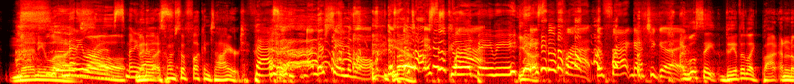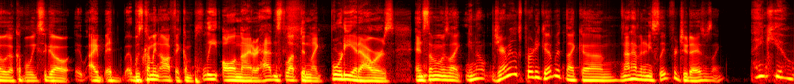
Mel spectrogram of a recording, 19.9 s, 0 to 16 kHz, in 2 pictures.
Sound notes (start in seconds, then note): 3.4 everyone laughs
